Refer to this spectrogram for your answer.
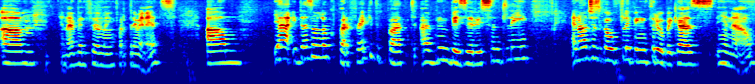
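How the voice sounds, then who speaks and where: A woman with a non-native accent, medium pitch, ordinary pitch variation and a fairly slow pace, over noticeable background noise. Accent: own non-native accent, disliked. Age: 30s. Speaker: crafting vlogger. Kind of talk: casual vlog talk. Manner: hesitant, many fillers.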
